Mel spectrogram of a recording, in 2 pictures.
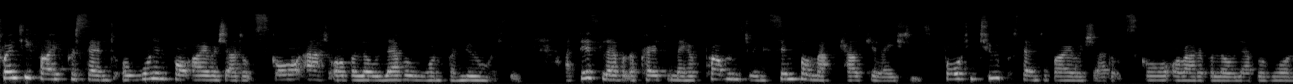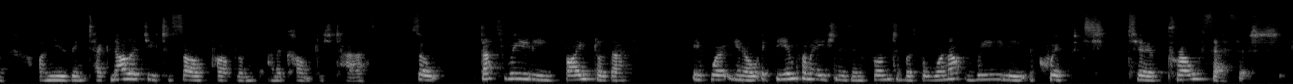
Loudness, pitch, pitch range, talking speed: -32 LUFS, 205 Hz, 190-230 Hz, 170 wpm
